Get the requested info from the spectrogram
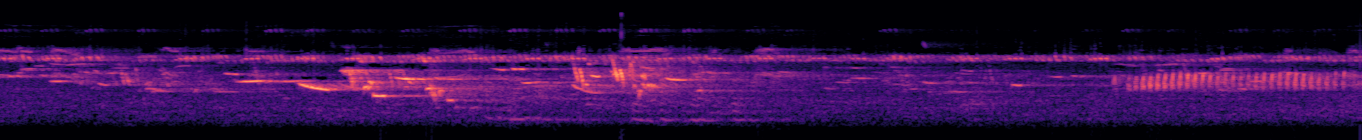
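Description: A meadowlark sings clear, slurred whistles that fall in pitch, then ends with a fast buzzy trill. A steady high insect drone runs underneath throughout.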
